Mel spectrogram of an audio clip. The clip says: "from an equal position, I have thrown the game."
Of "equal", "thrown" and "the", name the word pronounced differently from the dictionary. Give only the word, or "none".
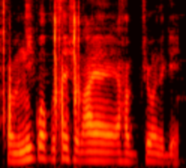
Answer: thrown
